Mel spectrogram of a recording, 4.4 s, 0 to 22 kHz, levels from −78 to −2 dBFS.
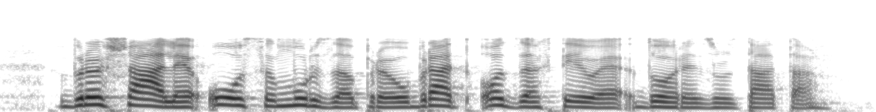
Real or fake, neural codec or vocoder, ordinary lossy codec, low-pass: fake; codec, 16 kHz, 16 kbps, FreqCodec, larger model; none; 5.4 kHz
